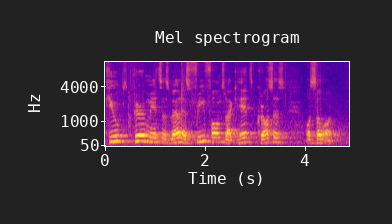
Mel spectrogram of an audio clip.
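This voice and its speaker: A man with a German accent speaks at a fairly slow pace with ordinary pitch variation. Audible room echo and noticeable background noise surround him. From Germany. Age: 50s. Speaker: artist. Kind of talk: artist presentation.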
